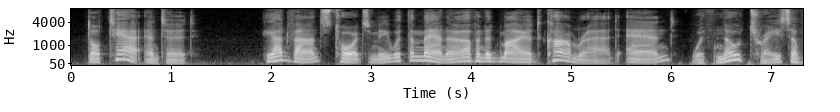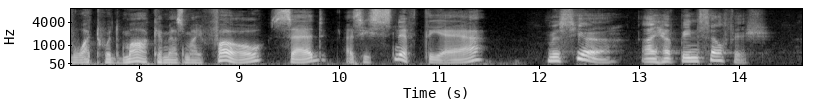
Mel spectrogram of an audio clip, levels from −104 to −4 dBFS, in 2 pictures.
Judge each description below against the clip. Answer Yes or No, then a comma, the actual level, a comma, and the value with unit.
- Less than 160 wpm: Yes, average, 150 wpm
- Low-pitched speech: Yes, low, 120 Hz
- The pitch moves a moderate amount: No, wide, 6.9 semitones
